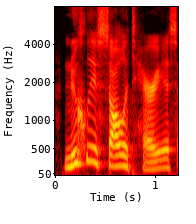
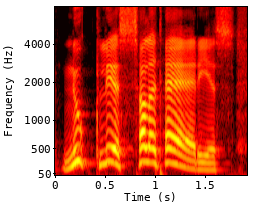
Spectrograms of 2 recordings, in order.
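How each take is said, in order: First: It is said in a plain, normal voice. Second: It is said in a playful mock Italian accent.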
